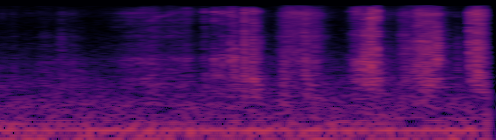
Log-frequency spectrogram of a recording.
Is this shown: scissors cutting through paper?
yes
